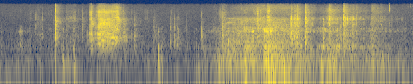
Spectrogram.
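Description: Latex modelling balloons being handled and set down: a few light knocks and a short rustle about a second in, then a stretch of rubbing latex-on-latex handling noise for over a second.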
